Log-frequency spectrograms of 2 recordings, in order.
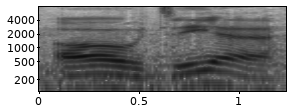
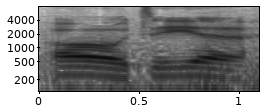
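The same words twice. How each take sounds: The two takes are said the same way.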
